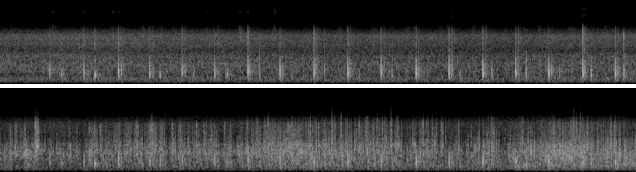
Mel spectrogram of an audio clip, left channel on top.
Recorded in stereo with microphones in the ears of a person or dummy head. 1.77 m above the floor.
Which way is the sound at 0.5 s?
40° left (ahead or behind).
